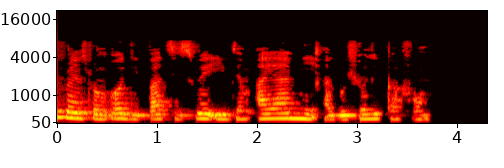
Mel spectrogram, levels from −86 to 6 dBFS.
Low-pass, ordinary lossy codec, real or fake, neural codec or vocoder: 7.2 kHz; none; real; none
